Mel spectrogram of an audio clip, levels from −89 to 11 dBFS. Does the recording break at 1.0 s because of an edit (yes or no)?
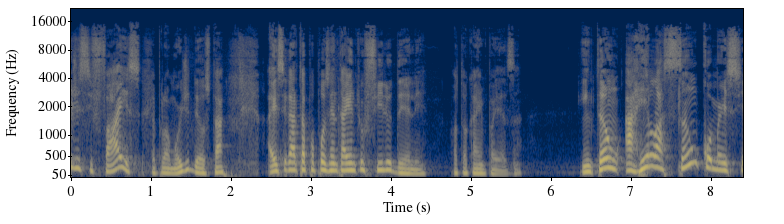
yes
